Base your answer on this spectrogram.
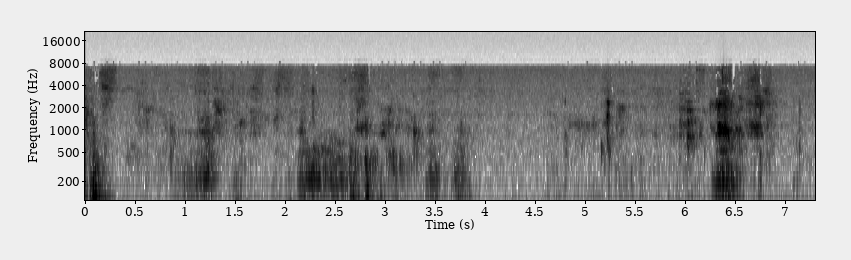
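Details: A Bullmastiff mix puppy growls at a toy in low, rumbling short bursts while a person speaks.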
